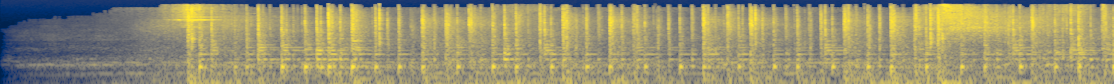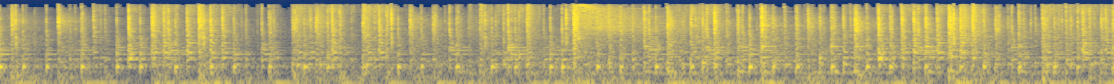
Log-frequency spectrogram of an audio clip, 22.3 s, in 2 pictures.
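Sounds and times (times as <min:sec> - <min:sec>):
African drums: 0:01.8 - 0:22.2.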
